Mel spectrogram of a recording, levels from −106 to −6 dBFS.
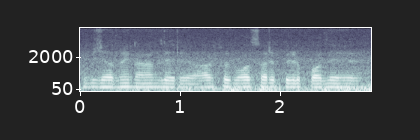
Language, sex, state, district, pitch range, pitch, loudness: Hindi, male, Chhattisgarh, Raipur, 125-130 Hz, 130 Hz, -16 LUFS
